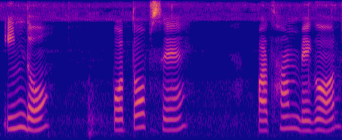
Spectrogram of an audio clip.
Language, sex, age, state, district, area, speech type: Santali, female, 18-30, West Bengal, Bankura, rural, spontaneous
